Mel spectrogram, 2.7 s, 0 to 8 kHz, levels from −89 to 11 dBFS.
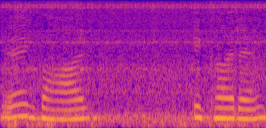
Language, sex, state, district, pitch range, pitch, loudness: Hindi, female, Uttar Pradesh, Varanasi, 230-250 Hz, 245 Hz, -19 LUFS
